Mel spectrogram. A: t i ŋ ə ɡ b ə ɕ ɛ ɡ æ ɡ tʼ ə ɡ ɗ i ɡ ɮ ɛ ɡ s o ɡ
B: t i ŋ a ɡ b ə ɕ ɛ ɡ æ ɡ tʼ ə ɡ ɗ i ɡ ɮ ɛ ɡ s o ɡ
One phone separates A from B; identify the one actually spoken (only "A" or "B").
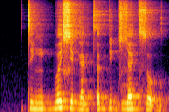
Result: A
